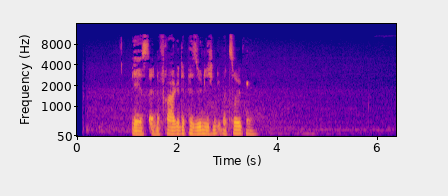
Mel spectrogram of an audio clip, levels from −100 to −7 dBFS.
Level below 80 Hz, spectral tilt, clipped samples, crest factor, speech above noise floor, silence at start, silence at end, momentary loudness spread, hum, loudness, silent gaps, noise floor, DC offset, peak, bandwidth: -60 dBFS; -5 dB/octave; under 0.1%; 20 dB; 39 dB; 1.1 s; 2.8 s; 12 LU; none; -29 LUFS; none; -67 dBFS; under 0.1%; -12 dBFS; 11.5 kHz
